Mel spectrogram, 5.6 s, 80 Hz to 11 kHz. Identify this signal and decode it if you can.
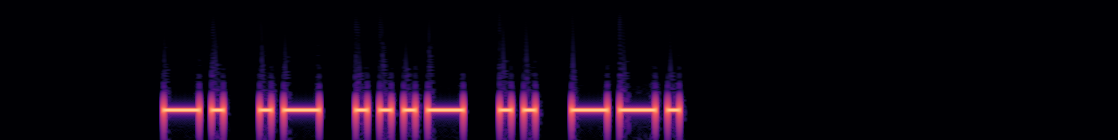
Morse code, heard as a keyed tone, about 20 wpm, 700 Hz. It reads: NAVIG
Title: Build A Word - 5 Letters At A Time - 10-Letter Words - 20wpm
